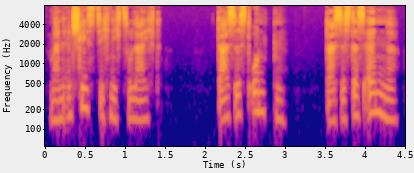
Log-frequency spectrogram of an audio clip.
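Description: An audiobook narrator reading a novel aloud with lively, dramatic phrasing on a close mic. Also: mid-range voice, measured pace, slightly rough, no room sound.

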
